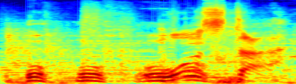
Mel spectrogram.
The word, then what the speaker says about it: Worcester: that's for sure especially what's going on in Worcester Mass at the City Council meetings wer man oh man it's pronounced wer yeah whatever um so let's get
